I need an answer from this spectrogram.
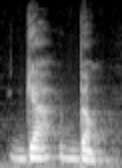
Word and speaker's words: Gabin: Gabin.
